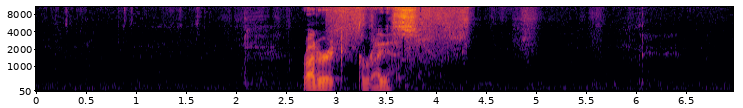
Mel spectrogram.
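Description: Trading cards rustle and slide softly as hands shuffle through them.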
